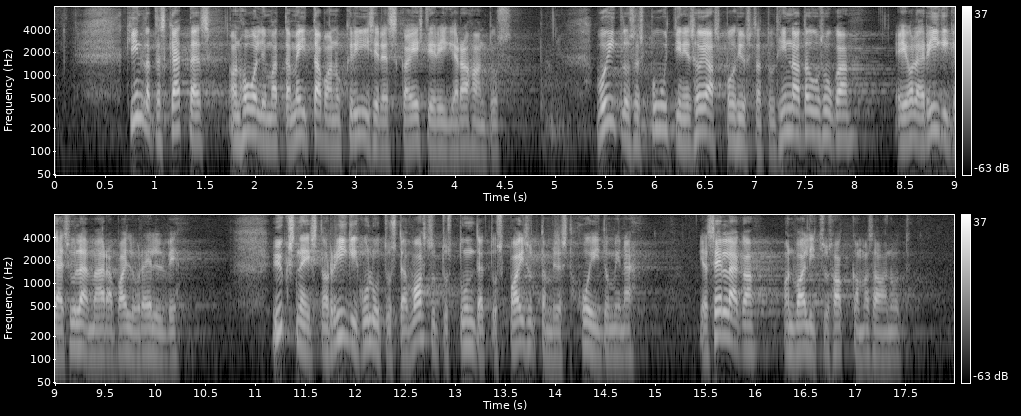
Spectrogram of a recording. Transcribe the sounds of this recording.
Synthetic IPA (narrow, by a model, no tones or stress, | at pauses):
kind̪lɑt̪ːˑe̞skæt̪ːˑe̞so̞̰nɦo̞ːlʲimɑt̪ːˑɑme̞jd̪̚t̪ɑbɑnud̪̥̚kriːsid̪e̞skɑe̞ːst̪iɾiːɡiɾɑɦɑnd̪us | vɤ̞jt̪ˑluse̞spuːt̪ʲːˑinisɤ̞jɑspɤɦjust̪ɑt̪ːˑud̪̥hinːɑt̪ɤwsuɡ̥ɑʔe̞jo̞le̞ɾiːɡikæːsylemæːɾɑpɑlʲjuɾe̞lvi | yksne̞jst̪o̞nriːɡikulut̪ːˑust̪e̞vɑst̪ut̪ːˑust̪und̪̥e̞t̪ːˑuspɑjsut̪ːˑɑmise̞st̪ho̞jd̪̥umine̞ | jɑse̞lːe̞ɡ̥ɑo̞nvɑlʲit̪sushɑkːɑmɑsɑːnud̪̥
